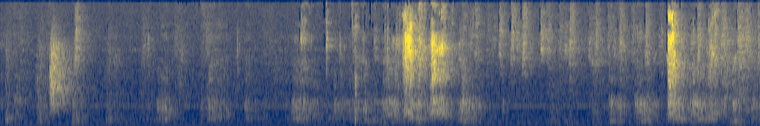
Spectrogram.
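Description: Pembroke Welsh Corgi puppies, five weeks old, play-fighting, with short high yips and barks among scuffling. The cries are loudest about five and a half seconds in and again about nine seconds in.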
